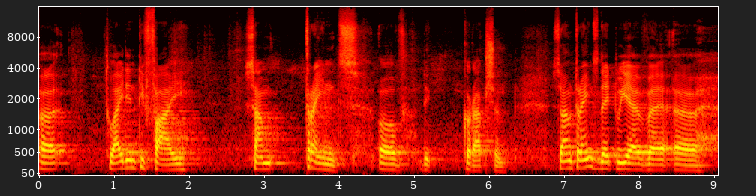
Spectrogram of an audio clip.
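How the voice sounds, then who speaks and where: A man's very slow, medium-pitched voice with an Italian accent, long, frequent pauses, audible room echo, and noticeable background noise. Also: ordinary pitch variation. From Italy. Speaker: public prosecutor, head of EU anti-fraud office. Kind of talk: conference talk. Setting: conference with audience. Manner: halting, many fillers.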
